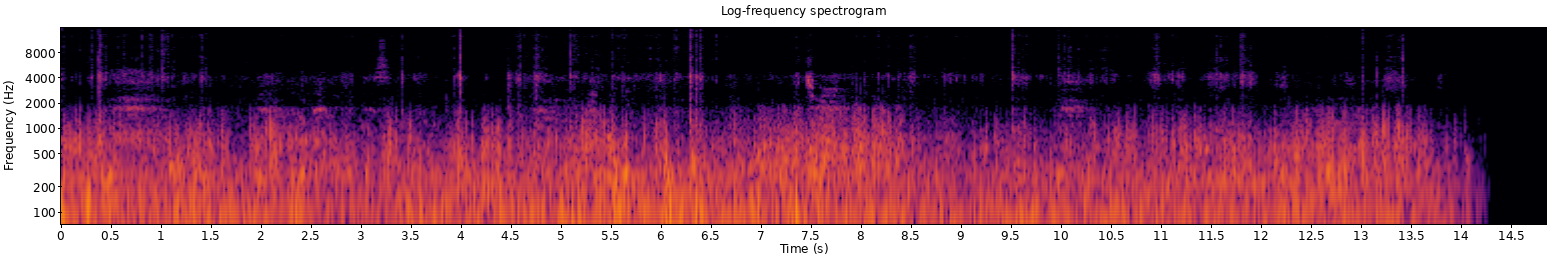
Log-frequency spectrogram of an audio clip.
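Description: Steady background noise on an open boat deck, with scattered clicks and knocks from hands and gear being handled and faint, indistinct voices.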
